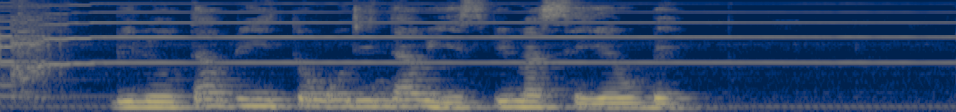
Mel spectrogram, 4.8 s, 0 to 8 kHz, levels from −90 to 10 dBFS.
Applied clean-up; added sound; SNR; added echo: none; Bowed string instrument; 15 dB; reverberation time 0.4 s.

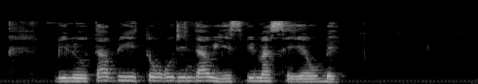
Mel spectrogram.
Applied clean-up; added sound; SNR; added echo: none; none; none; none.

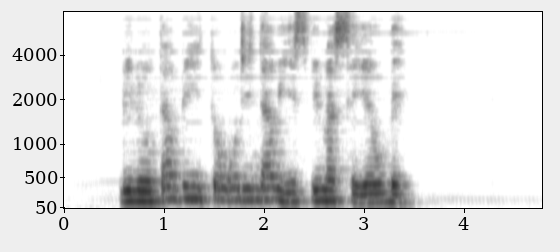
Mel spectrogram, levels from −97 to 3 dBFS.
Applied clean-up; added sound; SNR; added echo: neural mask model DeepFilterNet 3.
